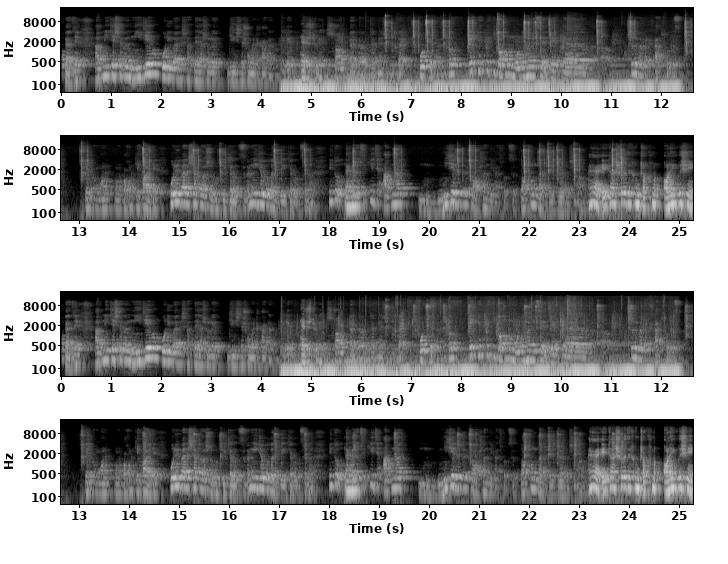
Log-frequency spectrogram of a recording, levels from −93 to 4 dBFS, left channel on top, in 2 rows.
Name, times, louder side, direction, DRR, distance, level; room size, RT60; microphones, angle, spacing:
voice 1, 0.0-6.8 7.2-7.8 8.1-10.9 11.3-11.9 12.2-12.3 13.1-19.5 19.8-21.3 21.8-23.2, equal, 15° right, -7 dB, 1.7 m, -36 dB
sound 1, 4.4-12.4, right 2 dB, 75° right, 0.6 m, -27 dB
voice 2, 4.8-5.2 18.3-18.6 23.2-25.2, right 1 dB, 40° right, 7 dB, 0.8 m, -26 dB
sound 2, 6.2-10.3 10.7-11.6 12.5-13.3 14.2-14.5 14.8-14.9 15.2-16.1 16.9-17.1 17.5-17.7 18.4-18.8 19.3-19.6 20.2-20.3 20.5-21.1 21.8-23.3 23.6-23.9, left 7 dB, 60° left, 1.0 m, -41 dB
12.0 x 6.6 x 2.9 m, 0.66 s
head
